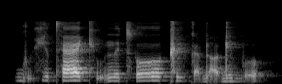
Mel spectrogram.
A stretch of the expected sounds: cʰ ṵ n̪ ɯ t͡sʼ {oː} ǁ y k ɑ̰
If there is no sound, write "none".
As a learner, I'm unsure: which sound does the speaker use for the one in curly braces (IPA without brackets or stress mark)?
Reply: oː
